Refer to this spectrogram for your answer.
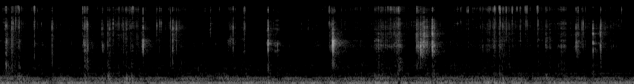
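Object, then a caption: Soap bar. A craft knife scrapes and cuts along the face of a solid, dry white Dalan soap bar with a pink painted rind, held in the hand. Quiet, bright, crunchy scraping and crackling ticks come as flakes and shavings break away, with a few sharper cracks.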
